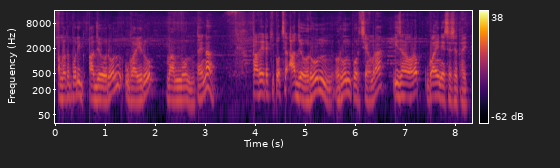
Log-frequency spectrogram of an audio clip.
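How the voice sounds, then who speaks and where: Man teaching tajweed, mellow voice. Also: medium pitch, expressive. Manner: asks the class questions and answers them himself; spells out letters slowly and clearly. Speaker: Quran recitation teacher. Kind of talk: online tajweed lesson.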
